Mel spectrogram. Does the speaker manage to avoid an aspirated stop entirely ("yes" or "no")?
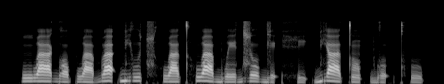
no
